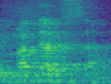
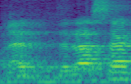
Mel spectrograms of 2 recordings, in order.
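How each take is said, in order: First: مدرسہ said "ma-dar-sa", vowel before the r; madarsa pronunciation. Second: مدرسہ said "mad-ra-sa", vowel after the r; madrasa pronunciation. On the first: (مدرسہ کا تلفظ "مَدَرسہ"، را ساکن) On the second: (مدرسہ کا تلفظ "مَدْرَسَہ"، دال ساکن) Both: Shown as a demonstration. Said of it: "مدرسہ کی مدرسہ ہوتا ہے".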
